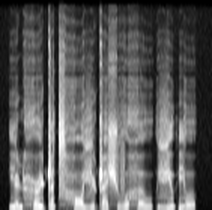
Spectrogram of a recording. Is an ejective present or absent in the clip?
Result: absent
